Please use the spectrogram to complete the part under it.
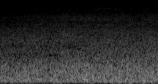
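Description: Ocean surf washing steadily along the Gulf shore at Topsail Hill on Florida's 30A, a continuous broadband roar of waves with a light wind edge, close and even, no voices.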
